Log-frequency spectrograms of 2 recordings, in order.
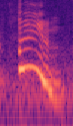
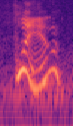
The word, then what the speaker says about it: Finn: love the useless loafer it was Huckleberry Finn not Flynn ain't it would be something to pronounce the Poor Dad Loafer's name right oh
